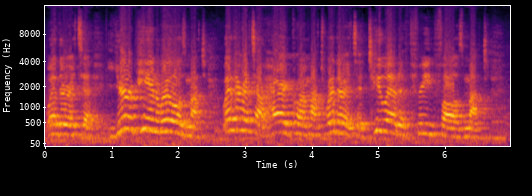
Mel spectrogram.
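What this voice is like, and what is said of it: Thick Irish accent. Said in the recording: “Thick accent there. ... Thick accent. ... Do you think she's playing it up some too, in addition to it being really thick ... give us the full Irish.”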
